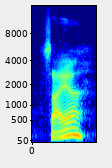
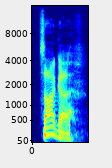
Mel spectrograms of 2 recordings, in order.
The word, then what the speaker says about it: SaGa: Sia Saga. That's that's a G.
